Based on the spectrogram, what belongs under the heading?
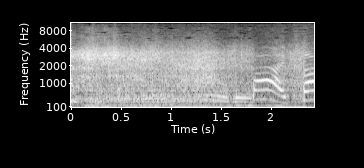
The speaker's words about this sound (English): Sounds of the Chevron Grand Prix.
